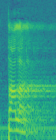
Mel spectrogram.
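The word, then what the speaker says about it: طلاق: চলো, শব্দটা কিন্তু তালাক নয়, শুনে নিন, শব্দটা তালাক নয়, শব্দটা হলো তলাক। কি বললাম? তলাক, তালাক নয়।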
